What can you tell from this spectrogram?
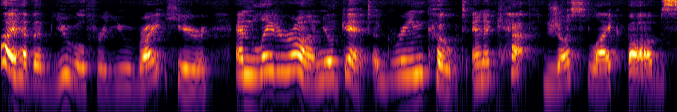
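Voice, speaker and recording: In a put-on character voice, a woman speaks high in pitch and at a fairly slow pace. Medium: read story. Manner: firm, directive.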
